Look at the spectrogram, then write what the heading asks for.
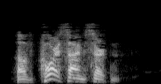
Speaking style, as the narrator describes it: Sing snapped

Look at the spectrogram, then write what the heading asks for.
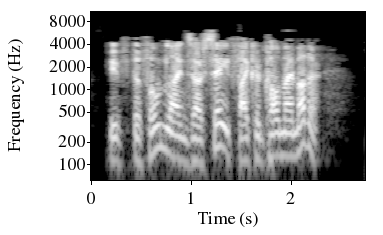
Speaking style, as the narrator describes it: Jeremiah said eagerly

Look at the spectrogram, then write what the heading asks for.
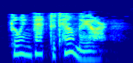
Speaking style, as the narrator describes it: the boy said quietly

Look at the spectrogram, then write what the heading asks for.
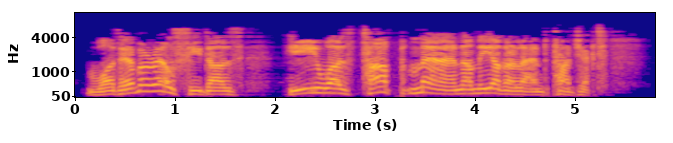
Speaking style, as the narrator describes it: Singh growled

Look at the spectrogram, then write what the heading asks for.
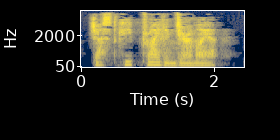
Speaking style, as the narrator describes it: Rini whispered

